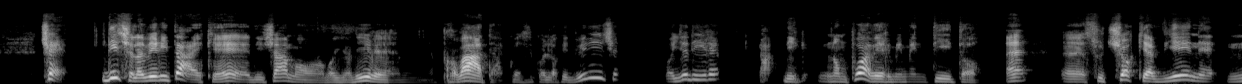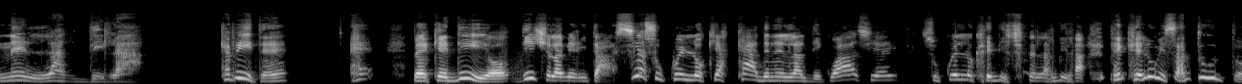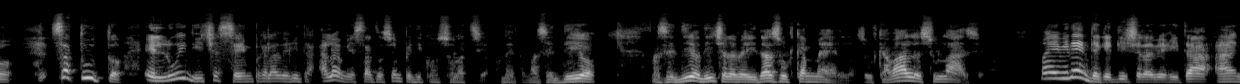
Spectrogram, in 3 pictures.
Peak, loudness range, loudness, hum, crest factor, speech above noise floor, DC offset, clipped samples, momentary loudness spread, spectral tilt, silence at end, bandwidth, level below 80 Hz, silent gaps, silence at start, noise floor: 0 dBFS; 10 LU; -22 LUFS; none; 24 dB; over 67 dB; under 0.1%; under 0.1%; 19 LU; -2.5 dB/octave; 0 s; 12 kHz; -74 dBFS; none; 0.25 s; under -90 dBFS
